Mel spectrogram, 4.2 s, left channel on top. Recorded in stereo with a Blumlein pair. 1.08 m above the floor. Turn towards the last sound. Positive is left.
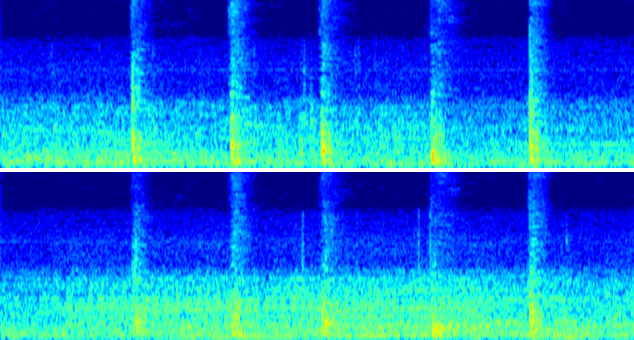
turn(degrees=5)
